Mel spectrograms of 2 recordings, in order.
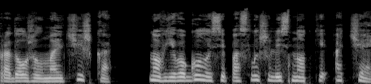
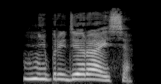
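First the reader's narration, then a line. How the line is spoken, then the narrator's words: Mocking girl's voice. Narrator (Russian): насмешливо произнес девчоночий голос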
